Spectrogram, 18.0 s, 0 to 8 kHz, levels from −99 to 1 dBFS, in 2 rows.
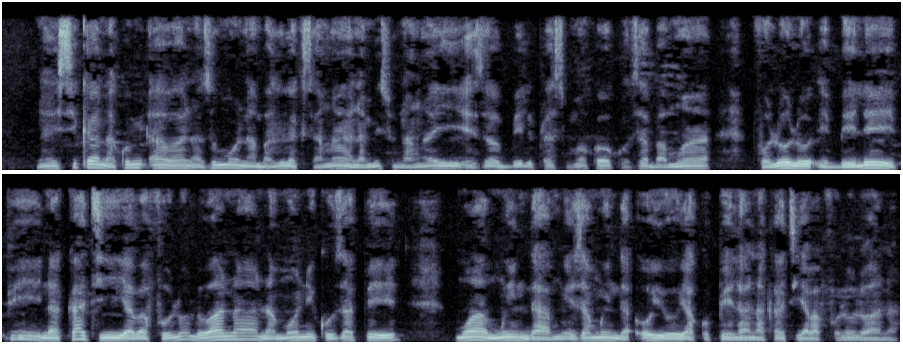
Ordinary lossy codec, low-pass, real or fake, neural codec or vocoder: MP3, 48 kbps; 7.2 kHz; real; none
